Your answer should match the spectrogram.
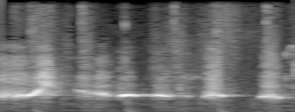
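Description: Someone whistles a tune, the pitch wavering and breathy, over a steady, rhythmic low thumping beat. No one speaks.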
